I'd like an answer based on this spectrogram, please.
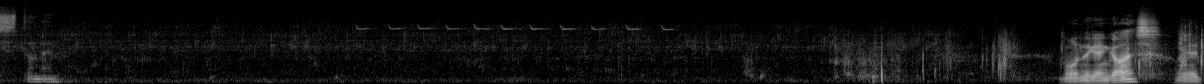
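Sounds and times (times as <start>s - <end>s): faint outdoor hiss: 0.0s - 12.0s
songbird calling high notes: 3.5s - 6.8s.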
